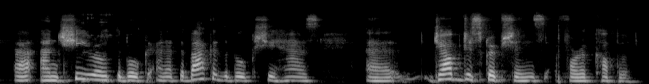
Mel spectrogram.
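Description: A woman with an Irish accent, fairly low pitch, ordinary pitch variation and a moderate pace, on a very clean recording with a silent background. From Ireland. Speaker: lawyer and university guidance counselor. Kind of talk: casual interview. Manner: halting, frequent repetitions.

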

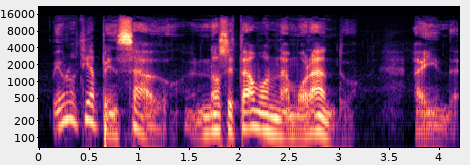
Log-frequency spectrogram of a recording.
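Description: A man's pitch swings very widely. His voice has vocal fry. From Argentina, raised in Mendoza. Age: 70s. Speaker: winemaker. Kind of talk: interview. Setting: studio. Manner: halting.

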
